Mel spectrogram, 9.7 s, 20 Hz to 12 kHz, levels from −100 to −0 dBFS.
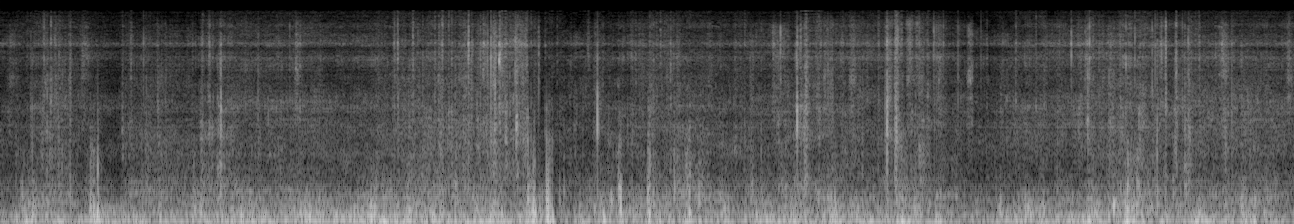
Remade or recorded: remade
